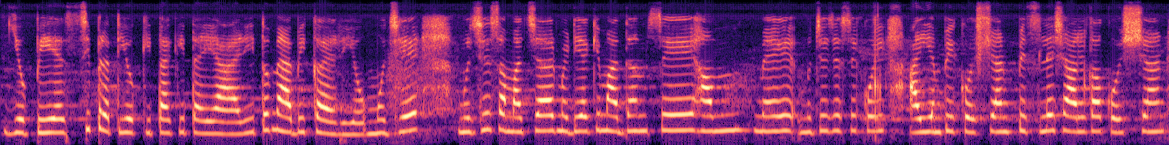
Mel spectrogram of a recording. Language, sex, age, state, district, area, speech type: Hindi, female, 18-30, Madhya Pradesh, Betul, rural, spontaneous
